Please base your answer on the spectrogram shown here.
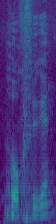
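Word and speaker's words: Hochfügen: How do you pronounce it? Hochfugen?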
